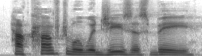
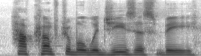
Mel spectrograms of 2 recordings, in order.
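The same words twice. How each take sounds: The two takes are said the same way.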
